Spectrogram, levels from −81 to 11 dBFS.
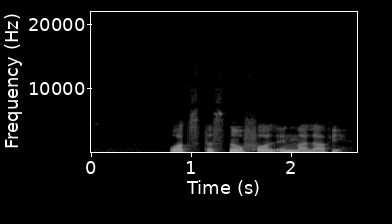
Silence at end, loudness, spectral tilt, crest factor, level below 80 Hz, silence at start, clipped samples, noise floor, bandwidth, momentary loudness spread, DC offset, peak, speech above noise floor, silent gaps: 0.15 s; -34 LUFS; -6.5 dB/octave; 22 dB; -72 dBFS; 0.8 s; under 0.1%; -75 dBFS; 10.5 kHz; 6 LU; under 0.1%; -14 dBFS; 42 dB; none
